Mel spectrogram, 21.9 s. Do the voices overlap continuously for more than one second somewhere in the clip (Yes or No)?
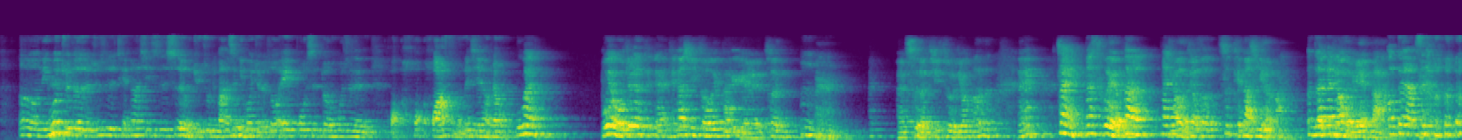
No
